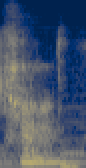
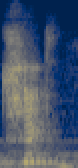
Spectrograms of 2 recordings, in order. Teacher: the low back vowel is long in duration cut is short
